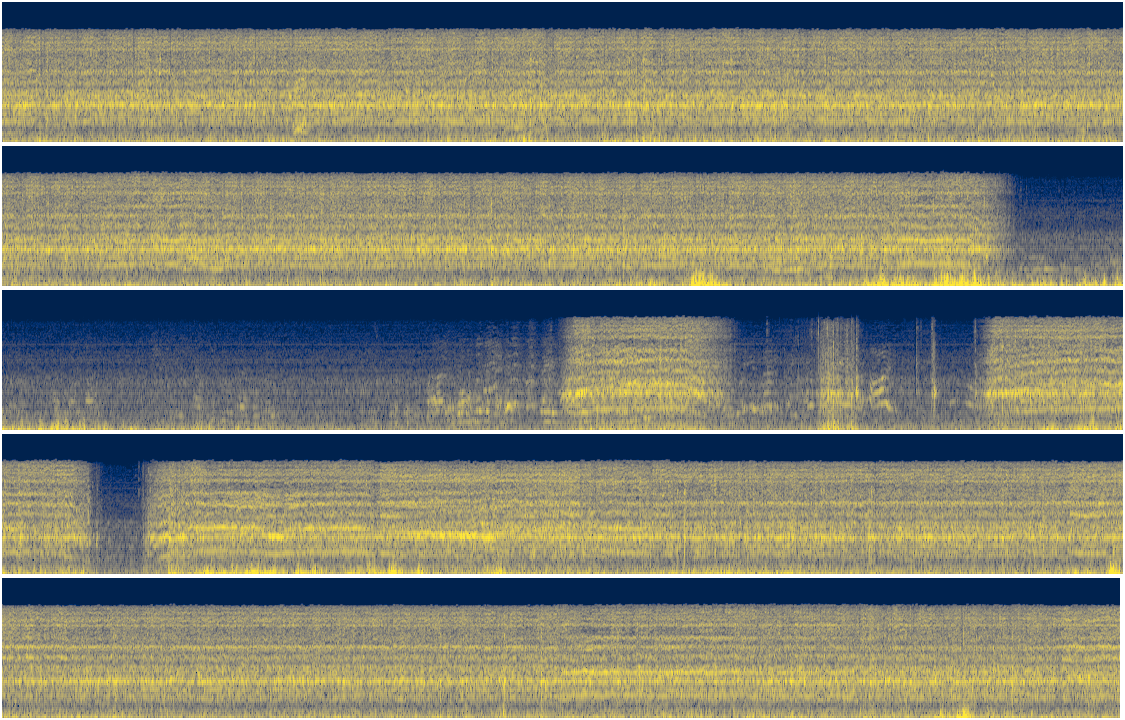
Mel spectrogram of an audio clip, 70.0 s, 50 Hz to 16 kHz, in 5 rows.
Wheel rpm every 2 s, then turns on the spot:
170, 170, 170, 170, 170, 170, 160, 170, 170, 170, 170, 170, 170, 30, 0, 0, 0, 40, 70, 10, 90, 120, 120, 160, 160, 170, 170, 170, 170, 170, 170, 170, 170, 170, 170.
38-40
